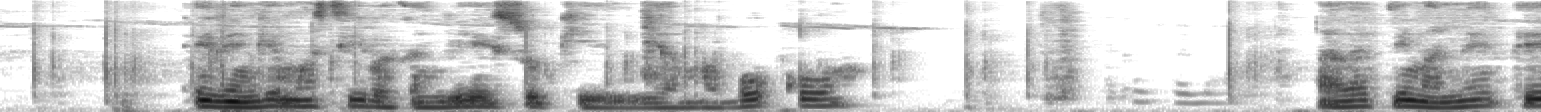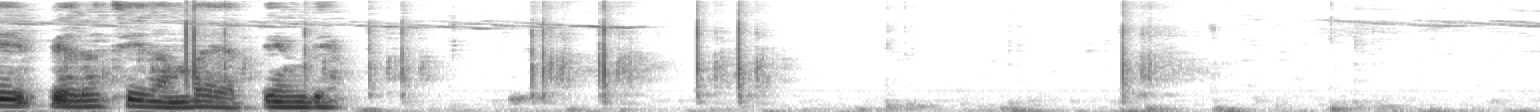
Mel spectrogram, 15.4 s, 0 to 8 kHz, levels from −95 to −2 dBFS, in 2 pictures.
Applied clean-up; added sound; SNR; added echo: classical method WPE with log-MMSE.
